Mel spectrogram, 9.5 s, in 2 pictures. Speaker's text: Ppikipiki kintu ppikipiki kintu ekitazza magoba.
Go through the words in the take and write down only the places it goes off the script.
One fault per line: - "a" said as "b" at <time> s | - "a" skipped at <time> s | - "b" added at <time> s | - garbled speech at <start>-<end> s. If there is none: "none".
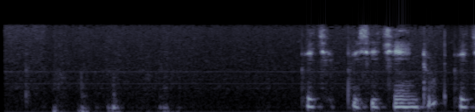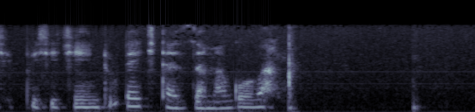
none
